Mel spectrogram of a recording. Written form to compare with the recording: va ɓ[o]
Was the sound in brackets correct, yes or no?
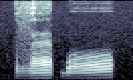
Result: no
